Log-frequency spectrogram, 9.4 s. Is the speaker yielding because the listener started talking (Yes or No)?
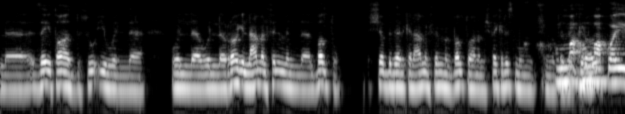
Yes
